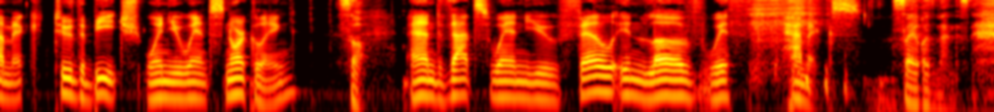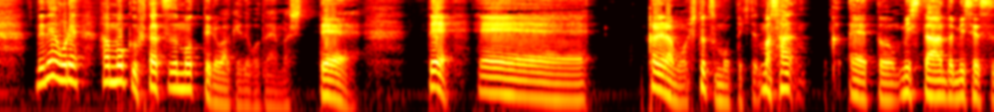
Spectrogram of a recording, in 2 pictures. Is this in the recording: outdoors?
no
